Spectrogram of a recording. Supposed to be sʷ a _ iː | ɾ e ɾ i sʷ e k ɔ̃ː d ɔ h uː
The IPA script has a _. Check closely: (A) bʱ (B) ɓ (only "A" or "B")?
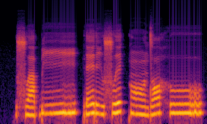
B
